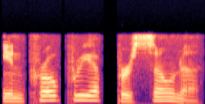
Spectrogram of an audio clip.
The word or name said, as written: in propria persona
